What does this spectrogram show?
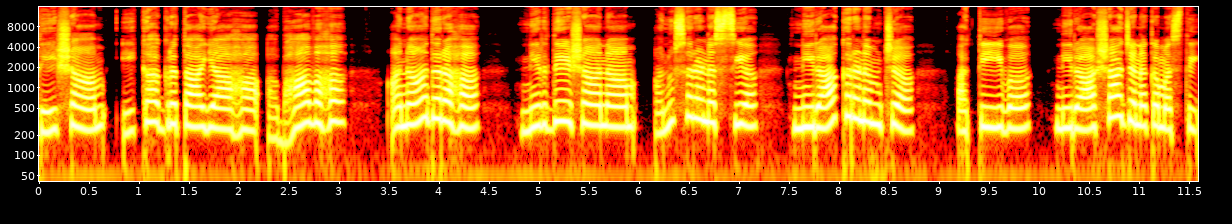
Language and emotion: Sanskrit, sad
